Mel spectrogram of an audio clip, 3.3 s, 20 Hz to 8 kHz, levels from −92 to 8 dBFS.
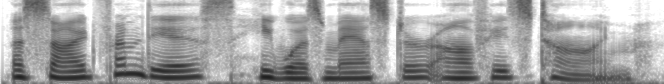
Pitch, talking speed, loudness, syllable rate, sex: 180 Hz, 165 wpm, -16 LUFS, 3.9 syllables/s, female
